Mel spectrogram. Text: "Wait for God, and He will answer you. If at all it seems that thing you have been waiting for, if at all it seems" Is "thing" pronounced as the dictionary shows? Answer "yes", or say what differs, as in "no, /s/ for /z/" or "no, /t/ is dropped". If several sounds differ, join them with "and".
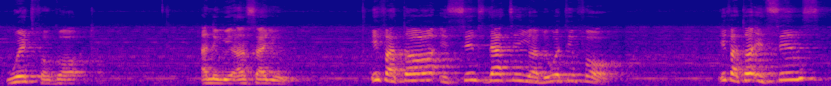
no, /t/ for /θ/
